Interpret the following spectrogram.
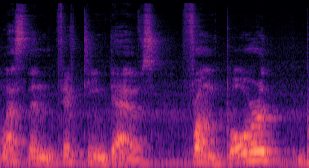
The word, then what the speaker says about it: Bordeaux: It was made by a tiny dev team, less than 15 devs, from Bordeaux. I know the end of that's, I think, pronounced dough. Bordeaux in France.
